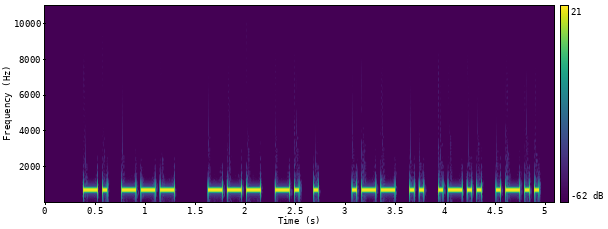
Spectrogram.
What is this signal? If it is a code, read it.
Morse code, heard as a keyed tone, about 25 wpm, 700 Hz. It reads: NO ONE WILL
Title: Sentences from Top 100 Words and Abbreviations 25wpm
